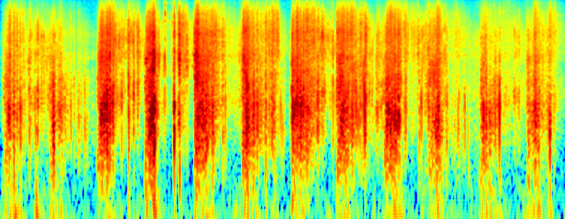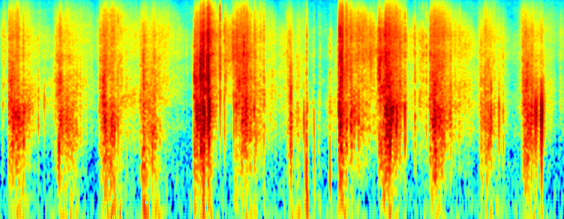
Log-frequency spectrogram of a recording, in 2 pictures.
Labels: Is the element being walked upon crunching?
yes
